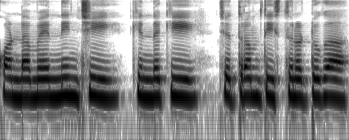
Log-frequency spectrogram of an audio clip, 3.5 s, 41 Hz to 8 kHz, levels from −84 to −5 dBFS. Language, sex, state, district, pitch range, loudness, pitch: Telugu, female, Andhra Pradesh, Krishna, 200-215 Hz, -11 LUFS, 205 Hz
